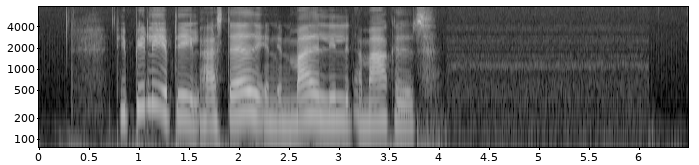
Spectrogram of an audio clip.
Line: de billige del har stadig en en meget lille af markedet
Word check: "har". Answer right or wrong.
right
